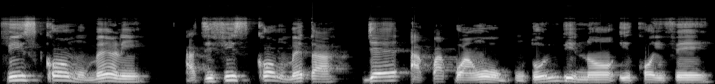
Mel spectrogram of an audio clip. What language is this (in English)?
Yoruba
